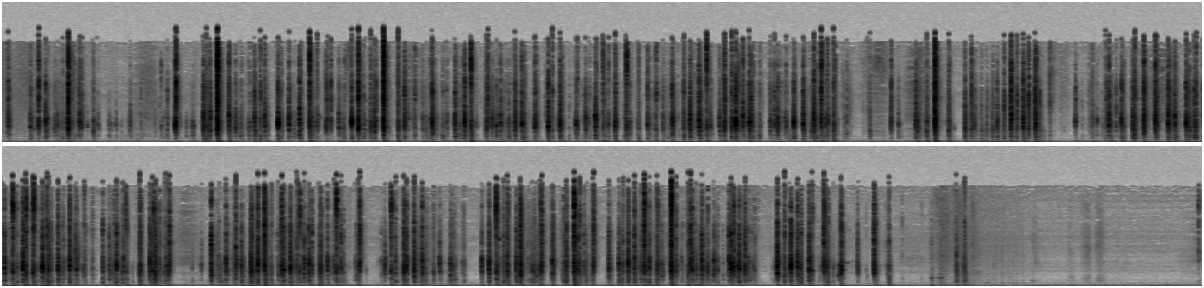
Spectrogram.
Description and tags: Teclado digitar
digitando el el teclado
digitar, Teclado, keyboard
